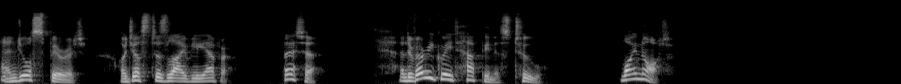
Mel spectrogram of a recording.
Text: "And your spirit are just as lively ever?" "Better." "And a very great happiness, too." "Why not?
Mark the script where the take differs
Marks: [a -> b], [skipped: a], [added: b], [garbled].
"And your spirit are just as lively ever?" "Better." "And a very great happiness, too." "Why not?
